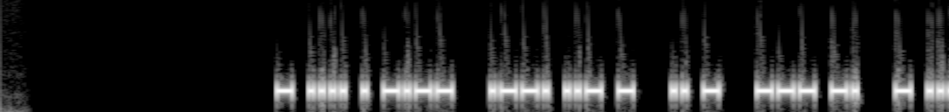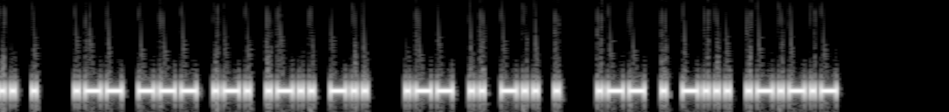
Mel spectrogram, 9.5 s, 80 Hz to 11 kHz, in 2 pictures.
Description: Morse code, heard as a keyed tone, about 46 wpm, 700 Hz. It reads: THEY PUT IT ON THE WORLD WIDE WEB.
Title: Sentences from Top 1000 Words - Review Part 4 - 45wpm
